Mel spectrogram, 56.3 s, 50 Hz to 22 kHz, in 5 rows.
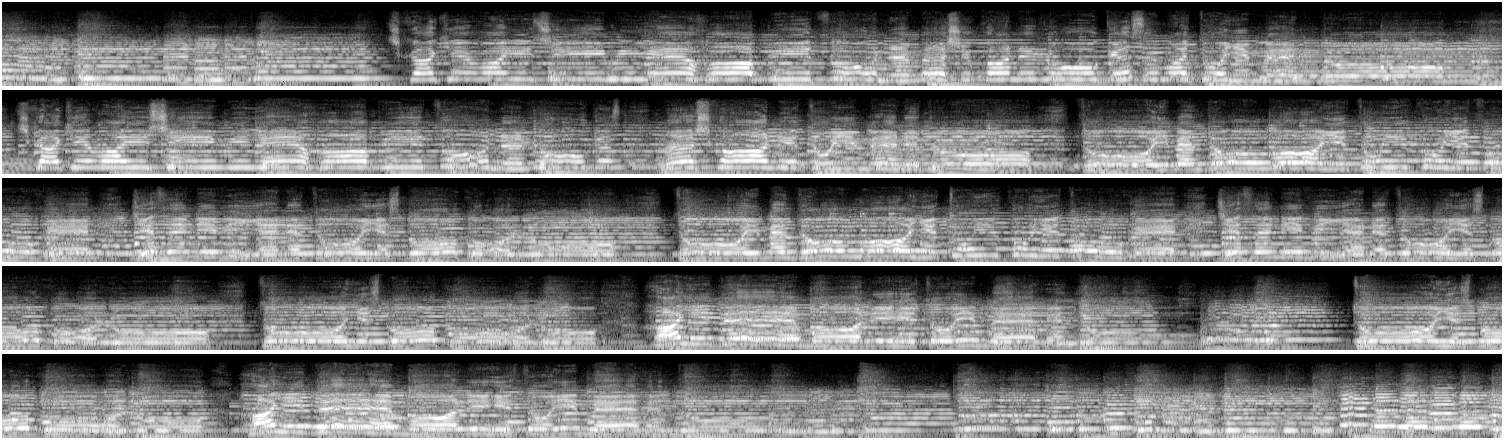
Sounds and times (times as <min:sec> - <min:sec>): Music: 0:00.0 - 0:56.2.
